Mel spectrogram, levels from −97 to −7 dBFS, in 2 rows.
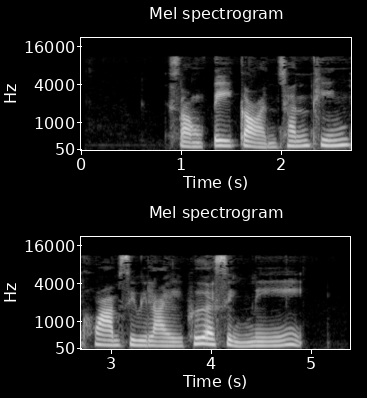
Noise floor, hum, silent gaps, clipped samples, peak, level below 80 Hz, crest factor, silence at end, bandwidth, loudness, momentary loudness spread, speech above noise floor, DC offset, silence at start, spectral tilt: -77 dBFS; none; none; under 0.1%; -6 dBFS; -72 dBFS; 20 dB; 0.5 s; 11.5 kHz; -26 LUFS; 7 LU; 51 dB; under 0.1%; 0.9 s; -4.5 dB/octave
